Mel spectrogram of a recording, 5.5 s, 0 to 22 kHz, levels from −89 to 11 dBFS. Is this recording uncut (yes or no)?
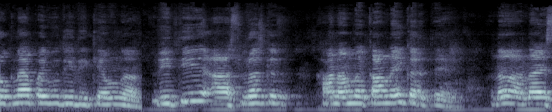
no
